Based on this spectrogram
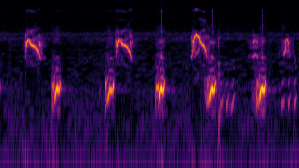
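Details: White-breasted waterhen chick calls for the mother bird, lure recording: sparse paired notes, a high, downslurred squeak followed by a short rising mid-pitched call, repeated about every second.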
